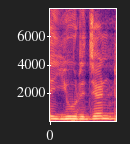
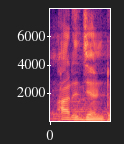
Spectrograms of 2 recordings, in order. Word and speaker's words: urgent: URGENT इसे यूर्जेंट नहीं पढ़ेंगे, अर्जेंट पढ़ेंगे, क्या पढ़ेंगे, अर्जेंट, समझ आया।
